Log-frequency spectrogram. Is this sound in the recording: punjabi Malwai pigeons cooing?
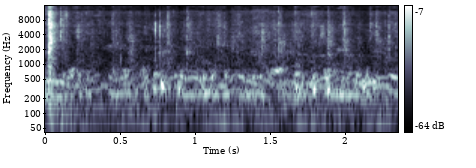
yes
